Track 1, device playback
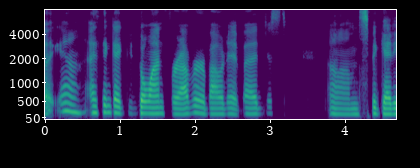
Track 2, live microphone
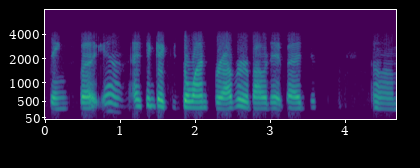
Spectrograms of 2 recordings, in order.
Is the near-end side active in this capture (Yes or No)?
No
